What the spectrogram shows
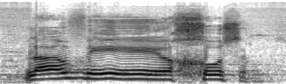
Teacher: Khusr, ngoroknya getarannya harus keluar dulu.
